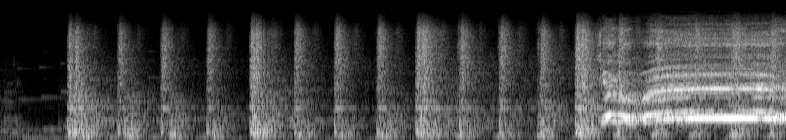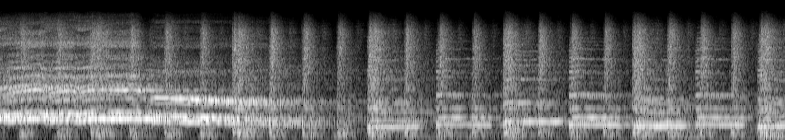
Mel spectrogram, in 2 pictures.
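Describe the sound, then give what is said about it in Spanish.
Steam locomotive at a railway station platform on the Valparaíso–Santiago line: a dozen rhythmic chuffs, then a loud, sustained multi-tone whistle that slowly sags in pitch, then the chuffing resumes. “Yo me voy en el último tren, ya está por salir, vamos al andén.”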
